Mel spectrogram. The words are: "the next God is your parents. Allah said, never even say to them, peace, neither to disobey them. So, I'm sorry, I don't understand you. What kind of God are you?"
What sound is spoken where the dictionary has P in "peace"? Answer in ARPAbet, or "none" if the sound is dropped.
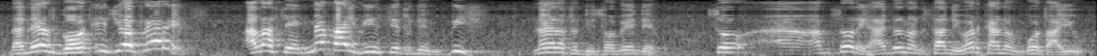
B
